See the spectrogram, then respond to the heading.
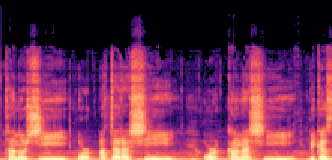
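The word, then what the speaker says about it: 楽しい: ending on she like tanoshi or atarashi or kanashii because there is a double e sound so you have to be sure to to lengthen the pronunciation otherwise something like pokemon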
